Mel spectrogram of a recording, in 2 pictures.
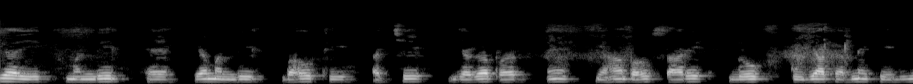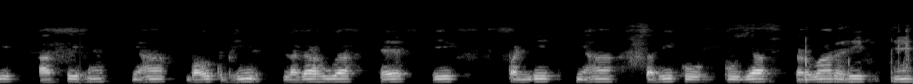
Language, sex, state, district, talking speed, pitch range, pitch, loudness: Hindi, male, Bihar, Saran, 120 wpm, 120-130 Hz, 125 Hz, -23 LUFS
